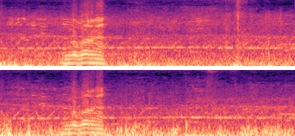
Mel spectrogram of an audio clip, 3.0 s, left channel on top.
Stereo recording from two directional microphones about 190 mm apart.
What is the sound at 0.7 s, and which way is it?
Speech, centre (ahead or behind).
